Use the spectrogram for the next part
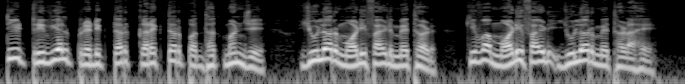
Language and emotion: Marathi, neutral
